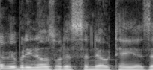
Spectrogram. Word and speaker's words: cenote: And if you see the word, you may not pronounce it right, because it's spelled C-E-N-O-T-E-S. – It's like cenotes. – Cenotes? – Cenotes? – Is it key? Is it canotes? I don't know. It's cenote. All right? It's a cenote.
